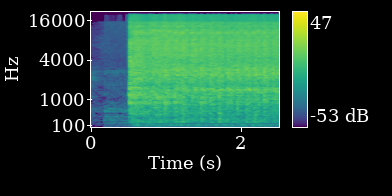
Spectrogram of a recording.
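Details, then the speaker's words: Classic car (around 1978) with starter motor casing previously broken off by steering arm, after starter repair: quiet, then a strong steady cranking whirr with no grinding or scraping; starter engages cleanly, issue rectified. "that sounds lush."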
